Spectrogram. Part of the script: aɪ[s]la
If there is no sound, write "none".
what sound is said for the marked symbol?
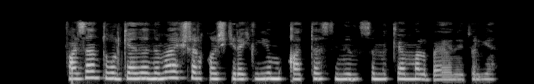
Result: ʃ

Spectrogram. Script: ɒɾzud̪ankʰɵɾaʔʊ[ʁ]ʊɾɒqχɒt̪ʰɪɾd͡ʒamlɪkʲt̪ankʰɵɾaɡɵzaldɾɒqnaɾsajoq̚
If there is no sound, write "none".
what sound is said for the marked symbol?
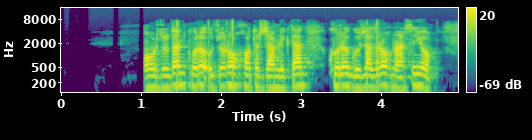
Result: z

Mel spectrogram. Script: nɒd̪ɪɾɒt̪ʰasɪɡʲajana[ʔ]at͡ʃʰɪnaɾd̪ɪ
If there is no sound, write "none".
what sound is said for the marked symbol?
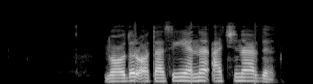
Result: ʔ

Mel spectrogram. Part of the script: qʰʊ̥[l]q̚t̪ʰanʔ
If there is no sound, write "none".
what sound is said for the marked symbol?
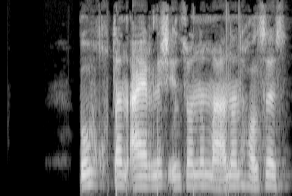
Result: none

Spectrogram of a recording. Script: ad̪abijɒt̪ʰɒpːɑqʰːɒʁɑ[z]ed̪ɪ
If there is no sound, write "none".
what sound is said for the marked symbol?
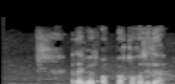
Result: z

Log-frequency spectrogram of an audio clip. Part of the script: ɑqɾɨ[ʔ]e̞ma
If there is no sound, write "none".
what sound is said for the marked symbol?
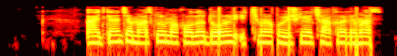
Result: q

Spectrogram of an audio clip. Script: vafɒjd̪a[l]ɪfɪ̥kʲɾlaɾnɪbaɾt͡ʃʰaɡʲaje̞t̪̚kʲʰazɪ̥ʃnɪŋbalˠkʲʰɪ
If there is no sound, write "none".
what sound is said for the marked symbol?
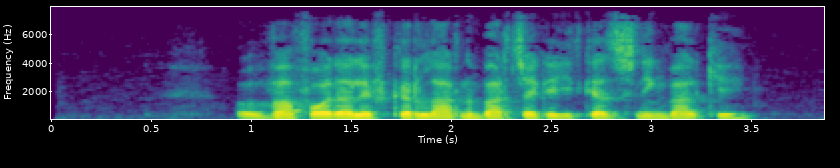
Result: l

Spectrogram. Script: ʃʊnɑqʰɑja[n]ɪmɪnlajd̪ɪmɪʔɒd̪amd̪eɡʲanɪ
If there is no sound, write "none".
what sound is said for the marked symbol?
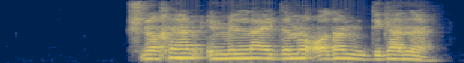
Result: m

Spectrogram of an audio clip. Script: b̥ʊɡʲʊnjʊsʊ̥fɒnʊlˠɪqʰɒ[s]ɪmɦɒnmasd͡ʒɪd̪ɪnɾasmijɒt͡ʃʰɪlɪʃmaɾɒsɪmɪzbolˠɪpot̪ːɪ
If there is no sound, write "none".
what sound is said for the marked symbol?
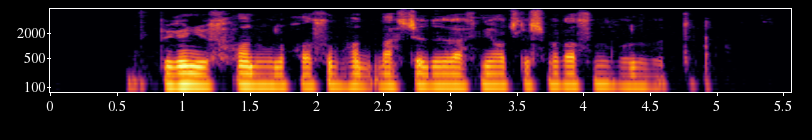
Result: s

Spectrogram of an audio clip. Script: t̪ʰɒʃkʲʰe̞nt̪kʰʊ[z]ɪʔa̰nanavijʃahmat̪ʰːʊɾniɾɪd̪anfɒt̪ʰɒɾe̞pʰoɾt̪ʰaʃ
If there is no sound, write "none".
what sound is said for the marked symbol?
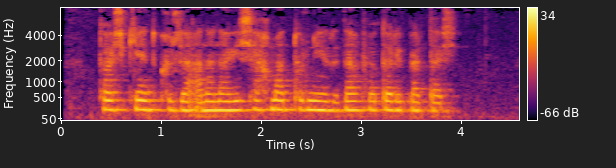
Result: z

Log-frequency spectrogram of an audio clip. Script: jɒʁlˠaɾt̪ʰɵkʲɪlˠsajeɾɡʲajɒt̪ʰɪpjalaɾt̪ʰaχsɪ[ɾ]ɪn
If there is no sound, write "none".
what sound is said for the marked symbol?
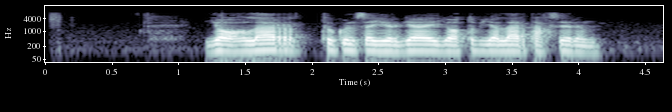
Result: ɾ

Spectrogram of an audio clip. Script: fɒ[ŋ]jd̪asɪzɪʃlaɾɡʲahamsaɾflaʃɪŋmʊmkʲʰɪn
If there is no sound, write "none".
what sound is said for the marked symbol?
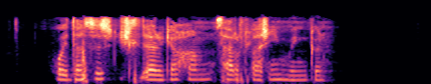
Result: none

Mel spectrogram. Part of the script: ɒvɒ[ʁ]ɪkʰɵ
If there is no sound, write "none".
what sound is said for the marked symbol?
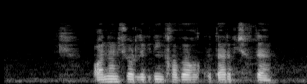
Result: ʁ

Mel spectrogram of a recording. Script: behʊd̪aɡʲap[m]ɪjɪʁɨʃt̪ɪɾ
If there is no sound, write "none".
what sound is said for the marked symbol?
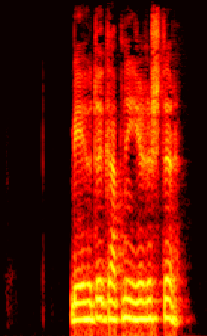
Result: n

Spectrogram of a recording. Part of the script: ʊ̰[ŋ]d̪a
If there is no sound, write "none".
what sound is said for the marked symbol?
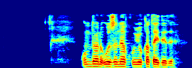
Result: n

